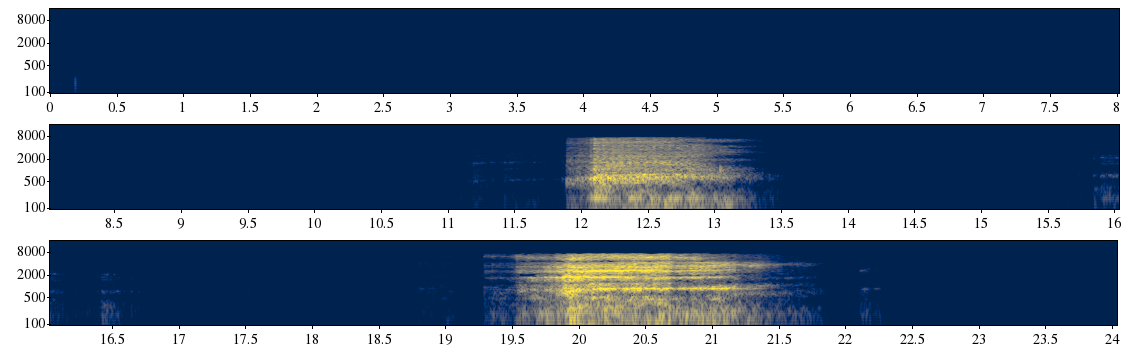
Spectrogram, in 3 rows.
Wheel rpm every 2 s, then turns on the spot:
0, 0, 0, 0, 0, 0, 0, 0, 0, 0, 0, 0.
none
